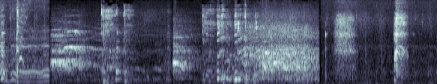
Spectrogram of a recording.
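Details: Adult male singer coughing several short, dry coughs amid talking and laughter in a large room; cough.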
